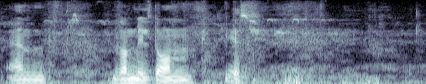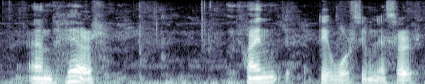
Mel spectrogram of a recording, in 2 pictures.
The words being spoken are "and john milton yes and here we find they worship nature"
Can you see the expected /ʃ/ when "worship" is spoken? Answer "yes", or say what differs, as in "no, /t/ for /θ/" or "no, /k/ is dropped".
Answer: no, /s/ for /ʃ/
